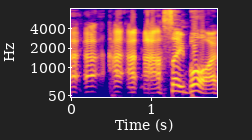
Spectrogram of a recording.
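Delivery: put-on overdone Southern American accent. Joking about a running bit done whenever someone stutters, in a Foghorn Leghorn accent. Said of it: "doing the Foghorn Leghorn accent".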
